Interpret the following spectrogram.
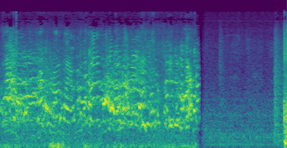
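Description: Turkeys gobbling: a dense run of overlapping warbling gobbles that cuts off abruptly about three seconds in.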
